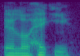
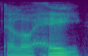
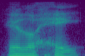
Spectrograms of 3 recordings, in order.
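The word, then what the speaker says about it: אלהי: Again, nobody says Elohei, Elohei, Elohei, but rather the diphthong means it's combined to sound as Elohei, Elohei.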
